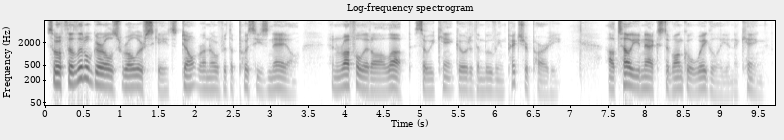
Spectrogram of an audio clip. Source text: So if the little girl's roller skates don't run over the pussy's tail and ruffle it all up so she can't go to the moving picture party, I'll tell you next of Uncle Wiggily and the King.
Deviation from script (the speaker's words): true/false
true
